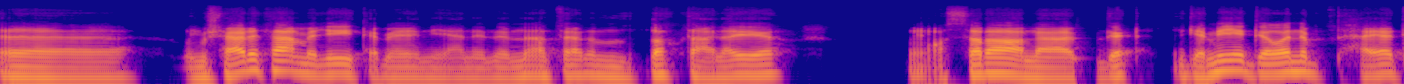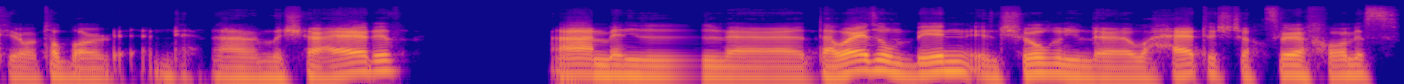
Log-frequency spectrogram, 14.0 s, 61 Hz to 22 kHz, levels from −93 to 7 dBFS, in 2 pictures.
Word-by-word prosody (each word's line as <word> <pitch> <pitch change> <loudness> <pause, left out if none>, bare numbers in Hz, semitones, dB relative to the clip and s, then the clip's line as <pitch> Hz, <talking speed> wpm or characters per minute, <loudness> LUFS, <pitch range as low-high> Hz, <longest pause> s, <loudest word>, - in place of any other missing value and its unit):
آآ، 100 -2 -2 0.2
ومش 100 -1 -6
عارف 165 -1 +5
أعمل 130 -6 +4
إيه 125 -1 +1
كمان؟ 100 -2 -5
يعني 95 0 -9
لأنها 105 +3 -4
فعلًا 110 -2 -5
ضاغطه 120 -2 0
عليَّ، 115 +5 0 0.6
ومأثرة 125 +2 +1
على 105 -6 +4
ج - - +2 0.3
جميع 125 +9 +3
جوانب 135 0 +3
حياتي 125 -3 0
يُعتبر، 95 -1 -4 0.3
إن 110 -3 -12
احنا 105 -2 -6
مش 100 0 -5
عارف 145 +10 +3 0.8
أعمل 115 -3 +1 0.6
توازن 150 +3 +4
بين 145 +3 +2
الشغل 110 -2 -1
وحياتي 100 -2 0
الشخصية 120 -1 -2
خالص، 115 0 -6
110 Hz, 125 wpm, -23 LUFS, 100-125 Hz, 0.8 s, عارف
